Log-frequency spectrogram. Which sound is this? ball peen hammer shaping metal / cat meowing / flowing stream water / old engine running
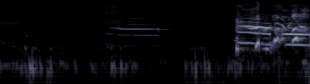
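cat meowing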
